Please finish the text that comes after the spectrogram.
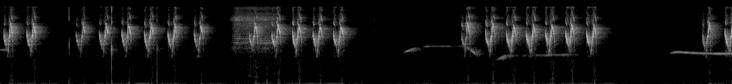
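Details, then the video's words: Shrill rapid chirping of a bar-winged prinia in gacor ngeplong style, played to provoke rival prinias: long trains of sharp, high notes about four per second, a short noisy rasp, thin whistled slides, then more chirp runs. "PANCINGAN CIBLEK GACOR NGEPLONG"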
